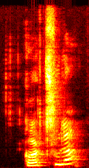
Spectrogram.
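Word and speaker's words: Korčula: ¿Córchula? – ¿Córchula? – Que se escribe Córcula.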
